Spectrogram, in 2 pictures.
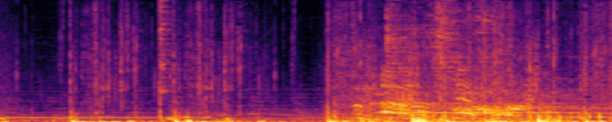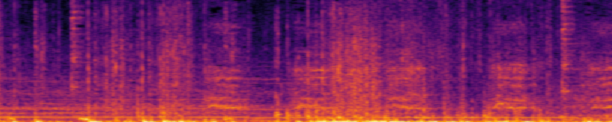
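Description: Weapons clash in a skirmish.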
